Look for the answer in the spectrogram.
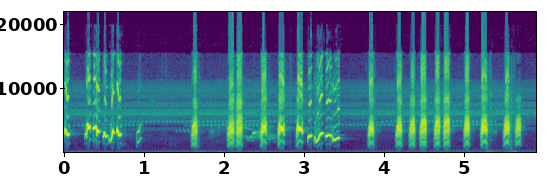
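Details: Sooty-headed bulbul singing loudly and densely, used to lure wild bulbuls and provoke rivals: short harsh broadband notes mixed with quick bubbly warbled phrases, in bursts with brief pauses.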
